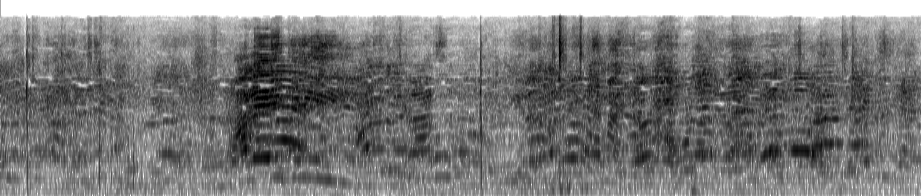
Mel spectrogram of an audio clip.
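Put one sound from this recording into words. Children chatter and talk excitedly nearby.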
